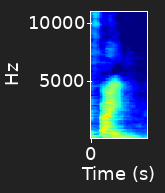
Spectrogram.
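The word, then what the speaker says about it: sign: साइन करते हैं तो आपने देखा होगा एस आई जी एन लिखते हैं लेकिन हमें पता नहीं है कि उसको जी को क्यों नहीं पढ़ते हैं हम हमेशा यही पढ़ते हैं साइन लेकिन कभी ये नहीं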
